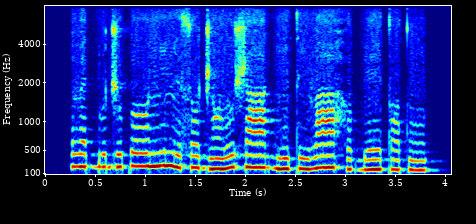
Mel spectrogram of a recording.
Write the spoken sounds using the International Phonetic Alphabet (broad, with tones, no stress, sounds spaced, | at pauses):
v ɛ˧ ɡ͡b u˧ d͡ʒ u˧ p oː˦ ɲ i˦ ɲ ɨ˨ s o˧ d͡ʒ ɔ̃˨ l u˦ ʃ aː˦ ɡ͡b ĩ˨ t i˨ v aː˦ h o˧ ɡ͡b eː˧ t ɔ˧ t ũ˨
